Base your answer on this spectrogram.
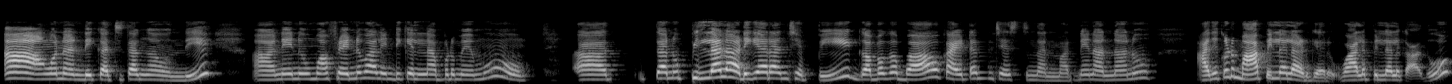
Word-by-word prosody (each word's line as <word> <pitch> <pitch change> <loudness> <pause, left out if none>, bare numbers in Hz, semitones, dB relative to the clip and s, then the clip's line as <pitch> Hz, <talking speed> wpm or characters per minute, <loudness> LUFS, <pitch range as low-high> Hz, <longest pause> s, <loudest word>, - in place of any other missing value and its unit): ఆ! - - +9 0.3
అవునండి. 240 -2 0
ఖచ్చితంగా 225 +1 -1
ఉంది. 185 +1 -5 0.6
ఆహ్, 215 0 0
నేను 245 +1 0 0.2
మా 250 - +1
ఫ్రెండ్ 260 0 +1
వాళ్ళ 285 -2 +1
ఇంటికెళ్ళినప్పుడు 235 -2 -4
మేము 230 +7 -8 1.0
ఆహ్, 225 0 +1 0.5
తను 285 +1 +3 0.2
పిల్లలడిగారని 285 -3 +5
చెప్పి 400 -5 -7 0.3
గబగబా 240 0 +1 0.2
ఒక 335 - -15
ఐటెమ్ 270 +4 -7 0.2
చేస్తుందనమాట. 200 -7 -9
నేనన్నాను, 220 +3 -5 0.6
అది 215 +5 +2
కూడా 345 +2 -1
మా 235 - +9
పిల్లలడిగారు. 230 - -1
వాళ్ళ 205 +2 +2
పిల్లలు 210 -1 -2
కాదు. 485 - -7
235 Hz, 110 wpm, -22 LUFS, 220-275 Hz, 1.0 s, ఆ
